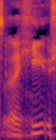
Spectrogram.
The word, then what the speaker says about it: Gadot: Yeah, it's Gadot. She's Hebrew, or she's Israeli. But I listened to a Hebrew interview, and they're like, Gal Gadot.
